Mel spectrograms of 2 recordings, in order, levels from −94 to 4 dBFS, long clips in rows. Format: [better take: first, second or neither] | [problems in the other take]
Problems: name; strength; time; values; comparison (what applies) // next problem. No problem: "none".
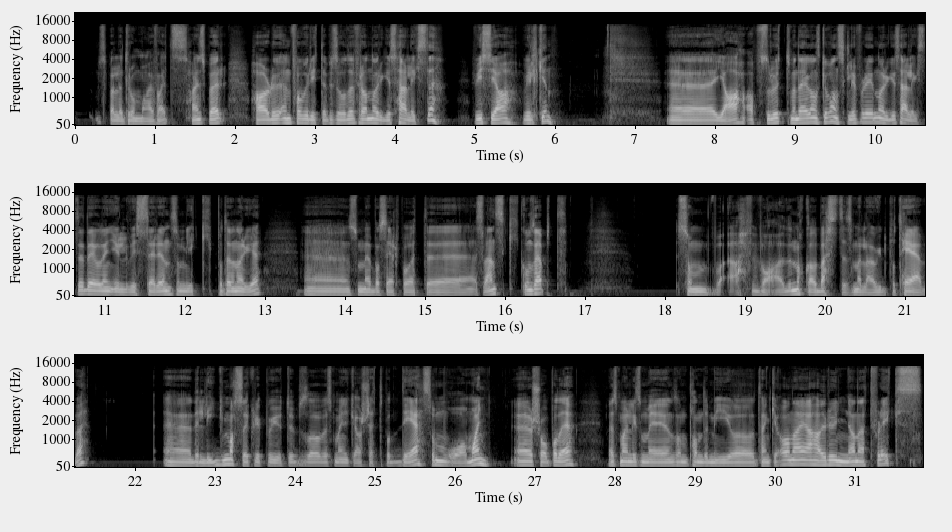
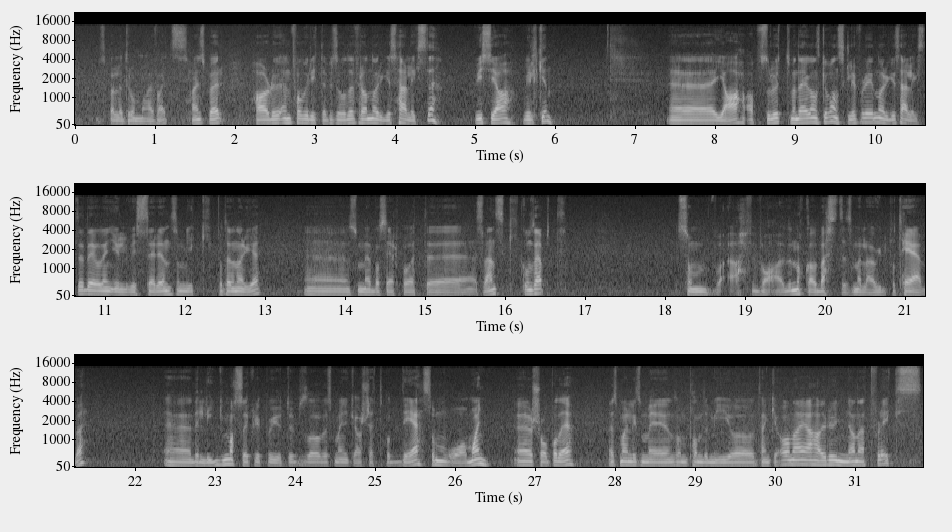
first | hiss; noticeable; throughout; 20 dB below the speech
